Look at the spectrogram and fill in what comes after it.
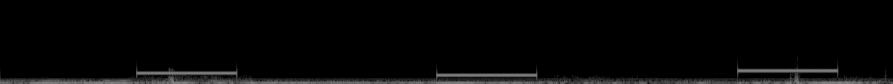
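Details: Simulated hearing test in an ASMR roleplay: three steady pure beep tones, about a second each at different pitches, over a low background hum, presented first to both ears during pure tone audiometry.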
